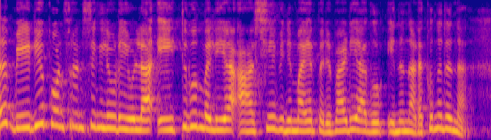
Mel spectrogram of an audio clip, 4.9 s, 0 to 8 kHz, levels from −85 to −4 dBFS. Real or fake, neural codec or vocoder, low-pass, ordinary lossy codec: fake; codec, 16 kHz, 8 kbps, FunCodec, trained on Chinese and English, 25 frames a second; none; none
